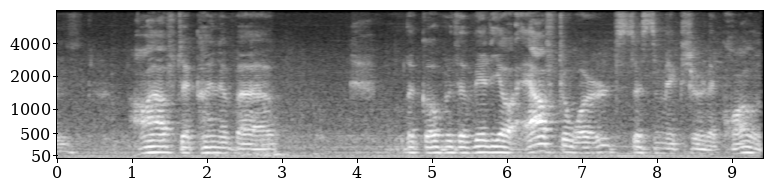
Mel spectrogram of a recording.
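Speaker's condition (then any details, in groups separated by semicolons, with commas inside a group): Cerebral palsy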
